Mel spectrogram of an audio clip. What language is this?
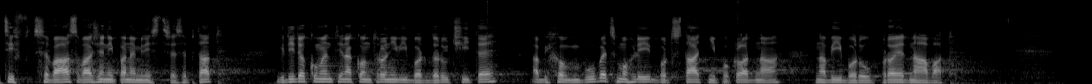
Czech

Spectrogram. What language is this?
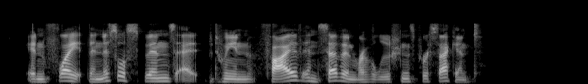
English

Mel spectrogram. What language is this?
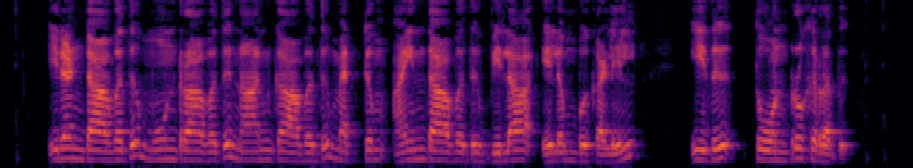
Tamil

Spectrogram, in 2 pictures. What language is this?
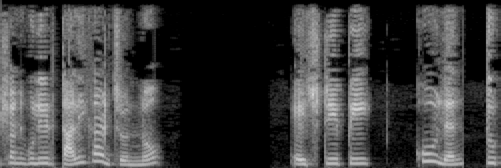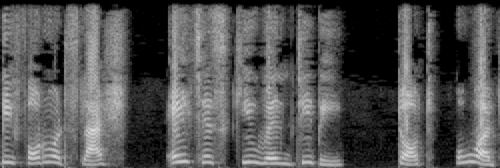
Bangla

